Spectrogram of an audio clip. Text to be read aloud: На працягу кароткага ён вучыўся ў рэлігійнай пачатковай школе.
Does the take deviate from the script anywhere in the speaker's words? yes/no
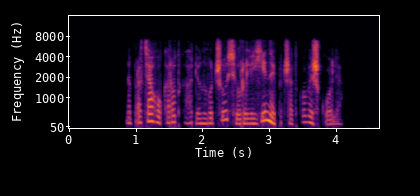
no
